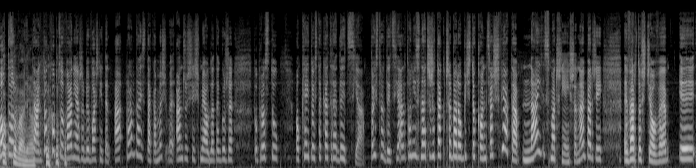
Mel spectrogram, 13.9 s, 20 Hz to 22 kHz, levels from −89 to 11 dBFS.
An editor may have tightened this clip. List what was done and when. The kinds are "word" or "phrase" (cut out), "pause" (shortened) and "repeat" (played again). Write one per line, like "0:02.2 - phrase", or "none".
none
